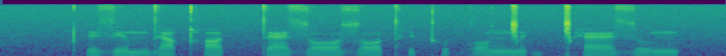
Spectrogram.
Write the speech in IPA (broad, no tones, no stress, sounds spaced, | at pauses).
pʰ ɪ z ɪ m d æ qʰ ɔ tː æ z ɔ z ɔ tʰ ɪ kʰ ʊ ɡ ɔ ŋ͡ǀ ɪ ɡ ǀʰ æ z ʊ ŋ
